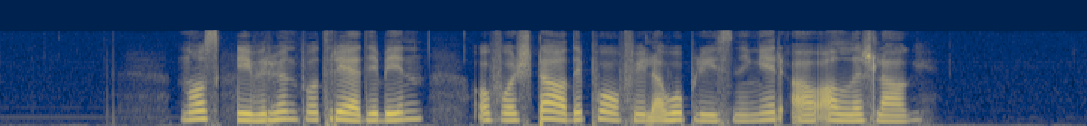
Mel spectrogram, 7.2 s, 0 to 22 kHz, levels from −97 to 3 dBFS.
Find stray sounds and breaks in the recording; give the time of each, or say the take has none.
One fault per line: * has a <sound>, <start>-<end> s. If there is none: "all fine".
* has a dropout, 1.5-1.6 s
